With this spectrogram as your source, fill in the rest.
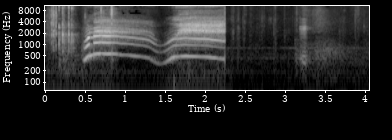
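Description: A small toy car clicks down onto a wooden table.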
